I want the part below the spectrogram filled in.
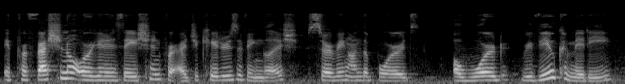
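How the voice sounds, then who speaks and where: A woman's voice: mid-range voice, fairly quick, a little mellow. A woman English instructor and teacher trainer introducing herself in a composed, professional way. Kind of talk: scripted self-introduction.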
